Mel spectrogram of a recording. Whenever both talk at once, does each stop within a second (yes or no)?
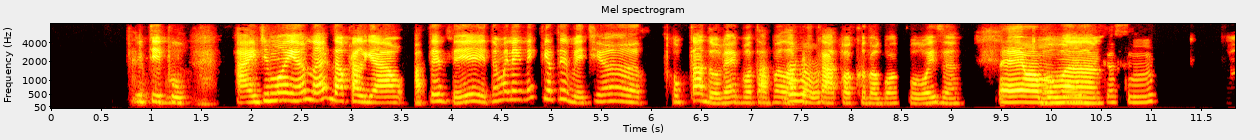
yes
